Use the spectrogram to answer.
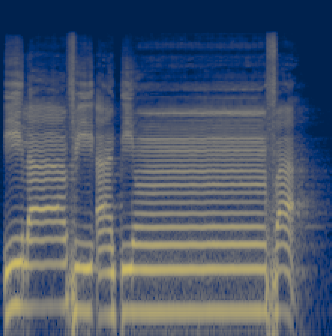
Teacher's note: Jadi ikhfa itu samar, awsat itu pertengahan. Jadi bunyinya antara kasroh dan fa, di tengah-tengah. Ketika dengung, ujung gigi atas sudah nempel di perut bibir bawah. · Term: ikhfa awsat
